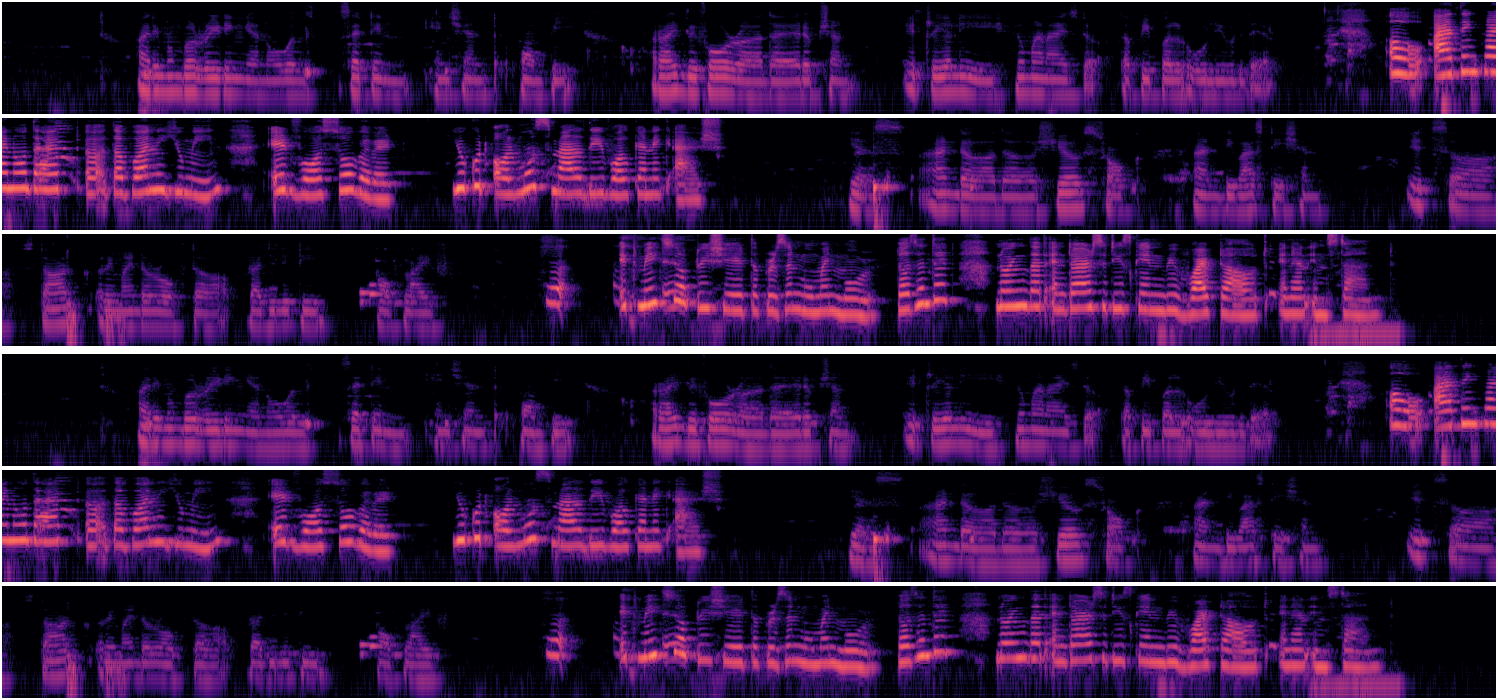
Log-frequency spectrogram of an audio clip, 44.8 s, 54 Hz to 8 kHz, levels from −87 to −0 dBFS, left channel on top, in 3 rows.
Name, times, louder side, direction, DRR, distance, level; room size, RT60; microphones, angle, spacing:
voice 1, 1.0-6.0 6.5-8.6 9.0-12.7 23.4-26.2 26.9-28.1 29.0-33.1 33.6-34.4, left 2 dB, 85° left, 1.8 m, -50 dB
voice 2, 13.2-18.8 19.5-22.1 30.5-30.6 33.5-33.7 35.3-35.6 36.0-43.7, left 3 dB, 65° left, 0.9 m, -34 dB
10.0 x 5.1 x 8.0 m
head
